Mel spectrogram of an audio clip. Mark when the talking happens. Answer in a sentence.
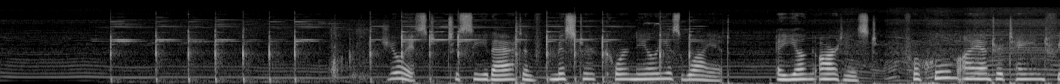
The talking can be heard from 3.8 to 10.5 s.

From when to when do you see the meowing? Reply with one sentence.
You can't hear the meowing here.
